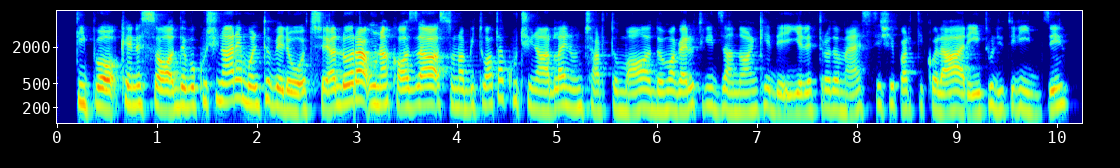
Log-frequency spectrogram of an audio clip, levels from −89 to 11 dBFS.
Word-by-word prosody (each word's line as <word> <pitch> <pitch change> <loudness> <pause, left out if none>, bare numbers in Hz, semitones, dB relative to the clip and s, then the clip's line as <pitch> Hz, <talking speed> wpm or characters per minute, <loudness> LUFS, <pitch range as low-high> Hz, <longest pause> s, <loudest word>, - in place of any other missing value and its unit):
Tipo, 220 -6 +4
che 250 -7 0
ne 230 +1 0
so, 200 -5 +3
devo 220 +1 +1
cucinare 260 +3 +1
molto 230 +2 -1
veloce, 190 -3 0
allora 240 +7 +7
una 230 -1 +2
cosa 220 +1 +4
sono 210 -2 -5
abituata 220 +6 -4
a 285 - -8
cucinarla 210 -5 -2
in 220 - -4
un 200 +1 -6
certo 180 -1 -8
modo, 185 +1 -3
magari 190 +1 0
utilizzando 205 -5 -7
anche 190 +4 -5
degli 175 -1 -5
elettrodomestici 190 +4 -5
particolari, 190 -4 -1
tu 225 - -8
li 190 - -6
utilizzi? 195 +2 -6
200 Hz, 165 wpm, -23 LUFS, 185-225 Hz, -, allora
